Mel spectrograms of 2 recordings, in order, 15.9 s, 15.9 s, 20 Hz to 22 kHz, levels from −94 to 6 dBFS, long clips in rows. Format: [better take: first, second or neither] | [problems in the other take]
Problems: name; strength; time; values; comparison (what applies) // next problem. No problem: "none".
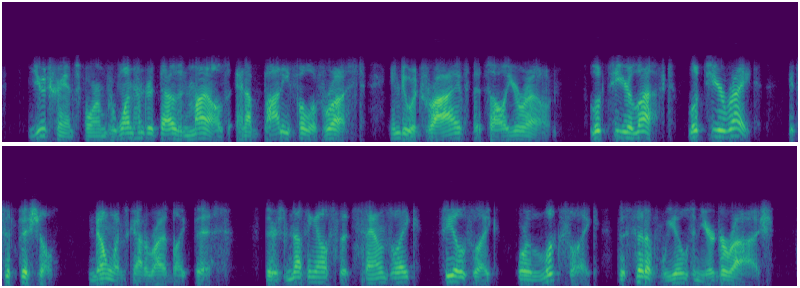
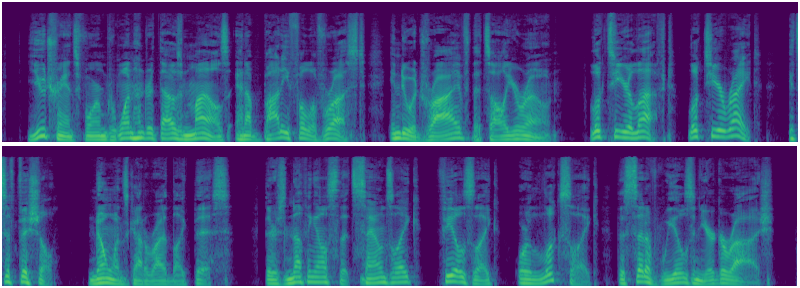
second | phone-call audio; poor line; nothing above 3.5 kHz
